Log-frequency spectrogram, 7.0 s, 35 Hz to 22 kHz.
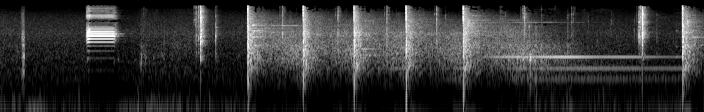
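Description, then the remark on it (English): A shot timer's beep, then a rapid string of about ten sharp six-shooter pistol shots in a simulated old Western gunfight, each followed by a clanging ring as bullets strike metal targets 15 to 20 yards away. The lingering metallic tones build toward the end. “Ozark's Jim prepares to shoot his targets, loading his guns carefully, putting on eye and ear protection, and setting the timer.”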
